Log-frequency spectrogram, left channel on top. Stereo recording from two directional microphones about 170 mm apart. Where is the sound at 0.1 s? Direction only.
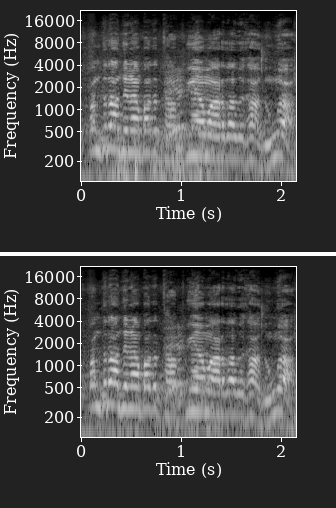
10° right (ahead or behind).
